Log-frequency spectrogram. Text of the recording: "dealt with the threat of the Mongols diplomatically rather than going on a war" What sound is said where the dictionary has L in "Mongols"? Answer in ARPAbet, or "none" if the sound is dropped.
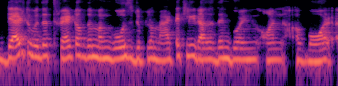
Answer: none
